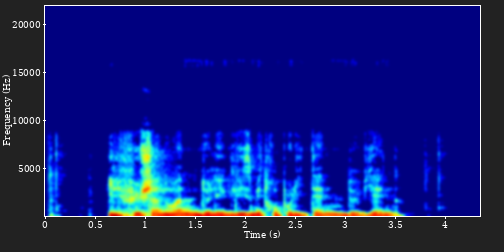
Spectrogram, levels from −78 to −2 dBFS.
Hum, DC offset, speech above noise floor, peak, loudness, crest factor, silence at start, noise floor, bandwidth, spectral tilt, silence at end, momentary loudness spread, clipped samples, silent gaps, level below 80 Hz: none; under 0.1%; 49 dB; -4 dBFS; -16 LUFS; 12 dB; 0.65 s; -63 dBFS; 8.8 kHz; -7 dB/octave; 0.8 s; 6 LU; under 0.1%; none; -58 dBFS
